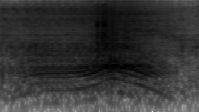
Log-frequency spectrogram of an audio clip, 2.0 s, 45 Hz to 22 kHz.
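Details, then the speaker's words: Rebuilt Mercedes OM606 diesel, hot, throttle blip: pitch rises smoothly, peaks and falls back evenly with no knock or rattle; oil pressure peaks around 60 psi, healthy. "see about a maximum of 60 psi."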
